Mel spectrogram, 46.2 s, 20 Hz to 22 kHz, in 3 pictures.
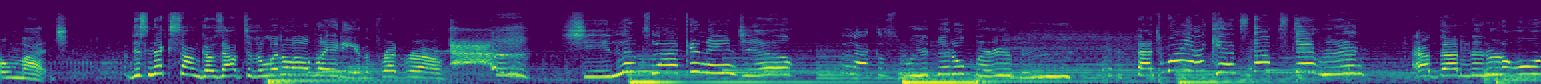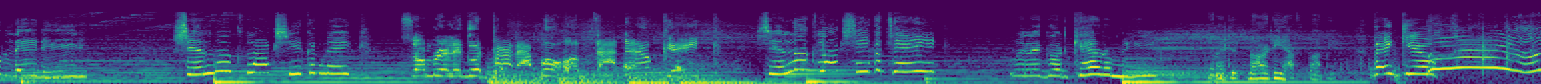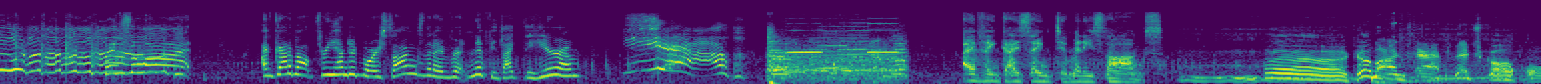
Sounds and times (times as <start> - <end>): Speech: 40.4 - 42.4.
